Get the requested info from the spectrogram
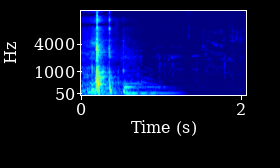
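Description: A few sharp clicks and taps of hands and tools on an opened electric fan motor's wiring, the loudest a single click just after the start, over a low hum. Everything cuts off abruptly a little over a second in, leaving silence.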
